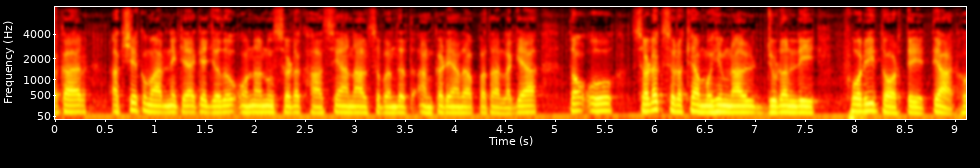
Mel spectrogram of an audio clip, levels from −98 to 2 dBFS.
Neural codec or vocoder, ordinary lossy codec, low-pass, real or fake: codec, 16 kHz, 8 kbps, FunCodec, trained on LibriTTS, 25 frames a second; none; none; fake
